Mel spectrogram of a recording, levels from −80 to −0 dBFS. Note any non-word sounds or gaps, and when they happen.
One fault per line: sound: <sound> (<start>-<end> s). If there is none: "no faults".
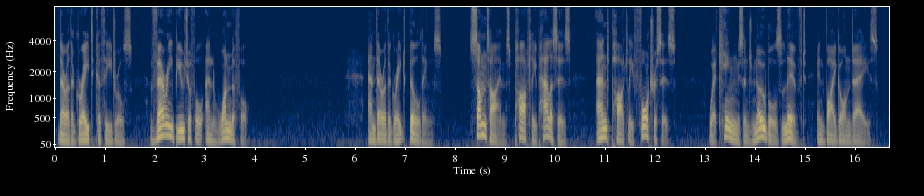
no faults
